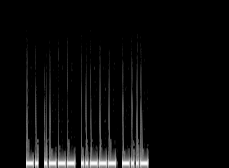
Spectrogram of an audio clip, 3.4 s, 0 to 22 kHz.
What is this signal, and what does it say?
Morse code, heard as a keyed tone, about 36 wpm, 700 Hz. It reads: NJ2X
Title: USA Call Signs - 4 Characters - Repeated 3x - 35wpm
